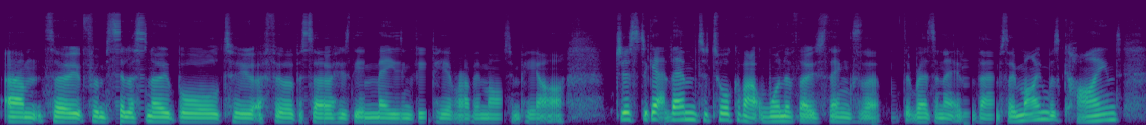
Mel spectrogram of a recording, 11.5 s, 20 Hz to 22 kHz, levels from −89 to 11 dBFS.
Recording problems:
muffled; very; fading above 1 kHz
thin; very slightly; fading below 400 Hz
choppy; very; 7% of the speech affected

